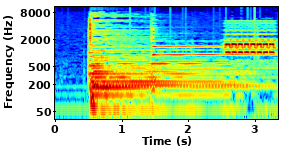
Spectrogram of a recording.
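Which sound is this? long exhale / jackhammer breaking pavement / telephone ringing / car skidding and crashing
telephone ringing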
